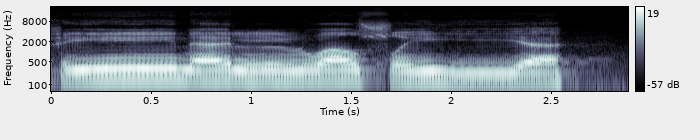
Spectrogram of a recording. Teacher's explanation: حین حرکت آخر نون هم با لام میچسبونیم، پس الف نطق نمیشه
